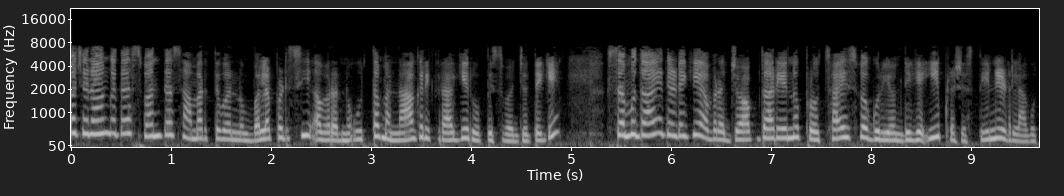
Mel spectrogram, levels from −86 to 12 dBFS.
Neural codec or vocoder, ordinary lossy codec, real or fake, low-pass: none; none; real; 7.2 kHz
